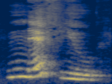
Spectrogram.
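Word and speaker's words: nephew: كده نكتبها مع بعض ان ايه مع بعض بيتنطقوا فنقول فنقول فنقول نفيو نافيو عشان ممكن يجي لك سؤال ويقول لك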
